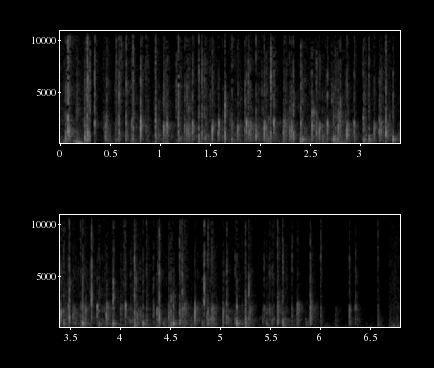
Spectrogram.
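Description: Audience applause welcoming an author to a book event, a dense crackle of many hands clapping at an even, lively level, then thinning and fading near the end.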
